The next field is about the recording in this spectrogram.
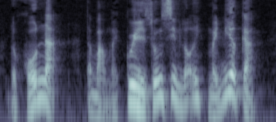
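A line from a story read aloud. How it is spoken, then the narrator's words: Angry shout. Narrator (Vietnamese): Tôn Húc giận dữ hét lên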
